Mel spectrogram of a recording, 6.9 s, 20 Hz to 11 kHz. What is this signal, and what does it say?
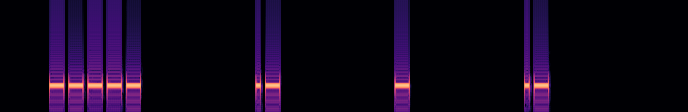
Morse code, heard as a keyed tone, about 25 wpm, spaced as for 7 wpm, 700 Hz. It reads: 0ATA
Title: USA Call Signs - 5 Characters - 8x Character Spacing - 25wpm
